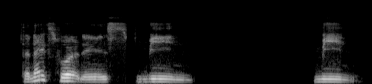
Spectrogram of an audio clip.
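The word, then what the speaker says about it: מִן: The next word is mean, mean, M-I-N, mean, because this letter is the final form of noon.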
